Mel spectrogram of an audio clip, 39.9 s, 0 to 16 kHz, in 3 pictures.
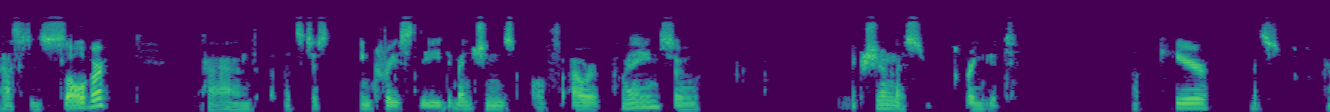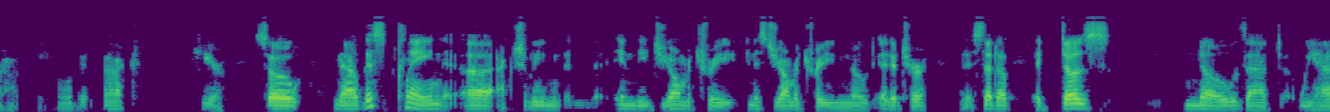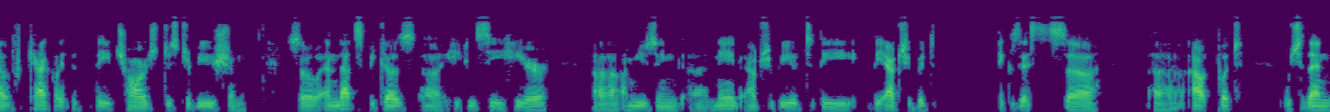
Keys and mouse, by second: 1.5 click, 2.8-4.0 drag, 4.4-7.4 drag, 8.4 click, 9.2 g, 11.2-12.2 middle drag, 12.7 g, 14.8 click, 16.1 click, 16.8 shift+middle drag, 17.5 middle click, 18.1-18.7 middle drag, 19.9-21.5 drag, 22.8 middle click, 23.7 middle click, 25.4-25.7 middle drag, 25.7 click, 28.5-28.9 drag, 29.5 click, 30.6 click, 31.3 click, 39.6 click.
